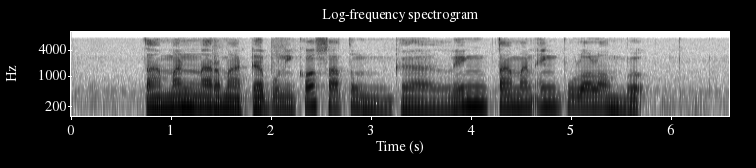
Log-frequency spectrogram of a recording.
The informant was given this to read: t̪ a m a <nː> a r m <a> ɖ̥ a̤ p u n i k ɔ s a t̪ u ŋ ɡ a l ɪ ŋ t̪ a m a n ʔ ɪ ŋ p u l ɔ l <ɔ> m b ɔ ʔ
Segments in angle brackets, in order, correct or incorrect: correct, correct, correct

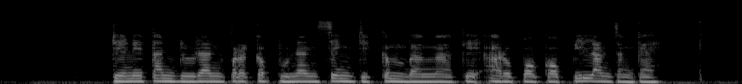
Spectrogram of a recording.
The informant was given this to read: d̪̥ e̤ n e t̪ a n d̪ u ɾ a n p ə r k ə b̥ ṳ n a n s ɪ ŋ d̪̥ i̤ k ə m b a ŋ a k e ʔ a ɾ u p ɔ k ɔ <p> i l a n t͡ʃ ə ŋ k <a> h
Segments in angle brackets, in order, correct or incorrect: correct, incorrect

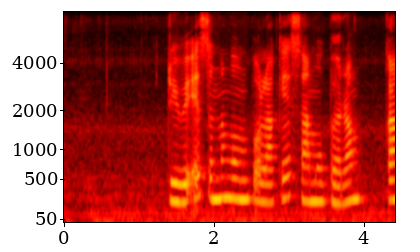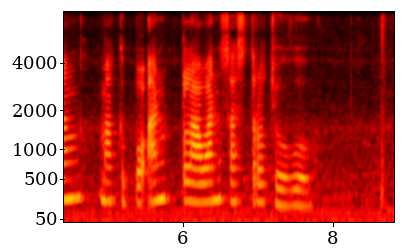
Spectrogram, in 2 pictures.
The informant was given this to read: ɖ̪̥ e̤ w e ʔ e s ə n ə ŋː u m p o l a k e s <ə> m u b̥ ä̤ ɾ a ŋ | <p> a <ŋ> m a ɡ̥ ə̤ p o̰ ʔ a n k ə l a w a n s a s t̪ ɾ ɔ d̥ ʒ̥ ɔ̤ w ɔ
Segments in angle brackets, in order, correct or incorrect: incorrect, incorrect, correct

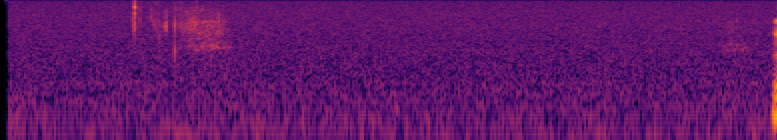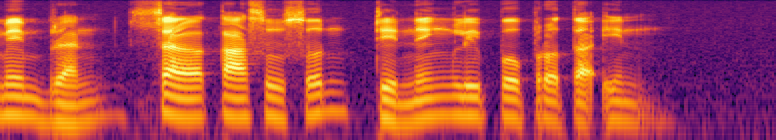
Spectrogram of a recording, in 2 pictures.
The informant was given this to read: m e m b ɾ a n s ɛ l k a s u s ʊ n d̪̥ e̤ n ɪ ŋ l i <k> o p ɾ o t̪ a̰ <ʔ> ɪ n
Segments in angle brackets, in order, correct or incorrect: incorrect, correct

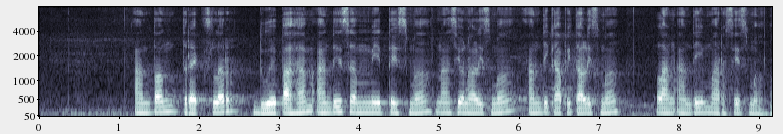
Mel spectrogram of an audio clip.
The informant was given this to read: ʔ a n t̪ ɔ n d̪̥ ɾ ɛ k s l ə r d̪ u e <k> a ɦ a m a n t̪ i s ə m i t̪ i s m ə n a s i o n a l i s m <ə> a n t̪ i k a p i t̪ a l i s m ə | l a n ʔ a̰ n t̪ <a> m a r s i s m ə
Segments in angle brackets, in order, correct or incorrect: incorrect, correct, incorrect

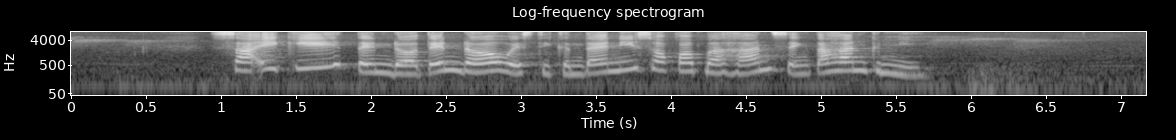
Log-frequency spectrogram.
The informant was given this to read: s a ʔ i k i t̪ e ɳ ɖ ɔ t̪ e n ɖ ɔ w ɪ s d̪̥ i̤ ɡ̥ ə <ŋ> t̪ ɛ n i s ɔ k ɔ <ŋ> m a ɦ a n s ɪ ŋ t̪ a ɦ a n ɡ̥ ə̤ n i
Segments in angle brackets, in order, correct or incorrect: incorrect, incorrect

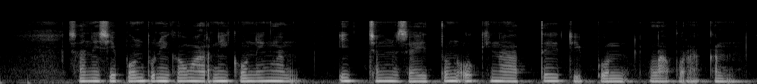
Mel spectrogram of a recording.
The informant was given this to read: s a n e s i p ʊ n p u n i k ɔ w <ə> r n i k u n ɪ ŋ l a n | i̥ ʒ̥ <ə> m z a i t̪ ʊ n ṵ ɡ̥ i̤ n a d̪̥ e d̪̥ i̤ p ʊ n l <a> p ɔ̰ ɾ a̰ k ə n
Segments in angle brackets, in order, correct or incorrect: incorrect, correct, correct

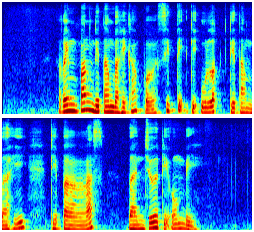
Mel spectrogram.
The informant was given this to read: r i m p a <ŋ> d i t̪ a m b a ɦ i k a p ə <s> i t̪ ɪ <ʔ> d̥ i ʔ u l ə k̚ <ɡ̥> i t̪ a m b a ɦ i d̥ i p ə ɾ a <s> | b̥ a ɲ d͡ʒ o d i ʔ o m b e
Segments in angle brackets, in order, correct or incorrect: correct, correct, correct, incorrect, correct

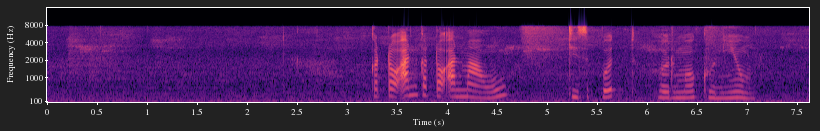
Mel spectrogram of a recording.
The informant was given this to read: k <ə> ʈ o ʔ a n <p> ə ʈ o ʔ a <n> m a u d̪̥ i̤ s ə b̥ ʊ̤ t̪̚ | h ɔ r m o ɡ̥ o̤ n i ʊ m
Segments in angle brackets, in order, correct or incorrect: correct, incorrect, correct

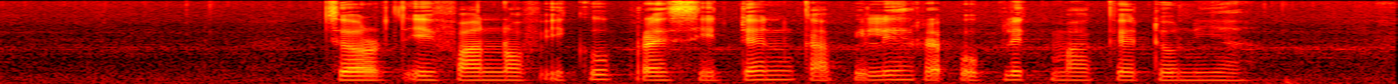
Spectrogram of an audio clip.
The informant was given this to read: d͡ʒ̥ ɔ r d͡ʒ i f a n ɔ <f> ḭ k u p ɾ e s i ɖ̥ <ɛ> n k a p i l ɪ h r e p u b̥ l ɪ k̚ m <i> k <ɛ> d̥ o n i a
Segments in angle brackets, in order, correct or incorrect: correct, correct, incorrect, incorrect

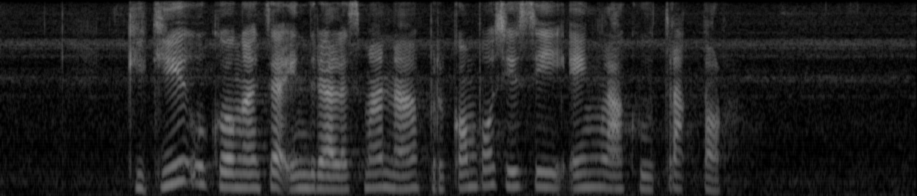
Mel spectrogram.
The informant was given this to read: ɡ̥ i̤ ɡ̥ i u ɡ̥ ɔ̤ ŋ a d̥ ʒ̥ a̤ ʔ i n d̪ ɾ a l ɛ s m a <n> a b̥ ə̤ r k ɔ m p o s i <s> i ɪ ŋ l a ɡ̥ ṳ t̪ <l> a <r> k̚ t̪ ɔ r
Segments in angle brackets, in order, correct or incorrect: correct, correct, incorrect, incorrect

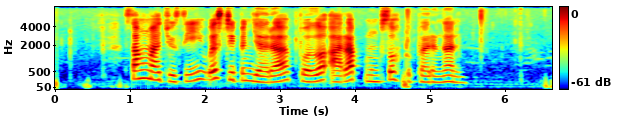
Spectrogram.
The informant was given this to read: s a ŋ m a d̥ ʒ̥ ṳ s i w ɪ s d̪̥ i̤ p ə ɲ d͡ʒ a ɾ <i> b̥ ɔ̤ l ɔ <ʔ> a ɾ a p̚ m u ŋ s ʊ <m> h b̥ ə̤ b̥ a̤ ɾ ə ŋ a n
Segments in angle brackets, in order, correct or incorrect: incorrect, correct, incorrect

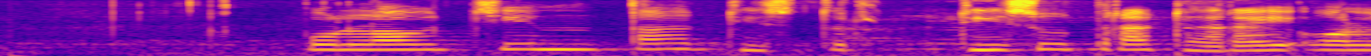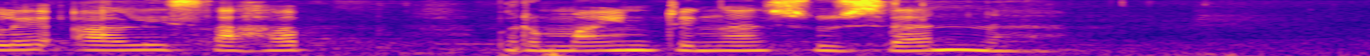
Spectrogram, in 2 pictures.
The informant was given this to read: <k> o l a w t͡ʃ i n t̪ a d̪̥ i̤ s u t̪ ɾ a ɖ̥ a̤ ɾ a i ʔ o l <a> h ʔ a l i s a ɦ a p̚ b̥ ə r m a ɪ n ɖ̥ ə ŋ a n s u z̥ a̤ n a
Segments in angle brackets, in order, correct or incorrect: incorrect, incorrect

